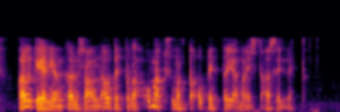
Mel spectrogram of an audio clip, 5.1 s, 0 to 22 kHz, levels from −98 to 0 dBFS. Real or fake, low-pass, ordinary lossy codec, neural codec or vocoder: fake; 5.4 kHz; MP3, 48 kbps; codec, 44.1 kHz, 2.6 kbps, SNAC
